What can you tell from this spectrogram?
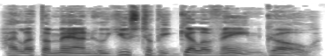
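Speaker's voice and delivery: usual speaking voice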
